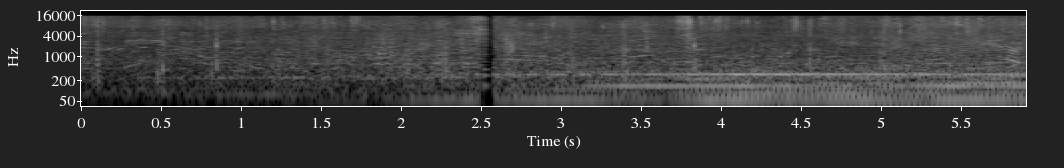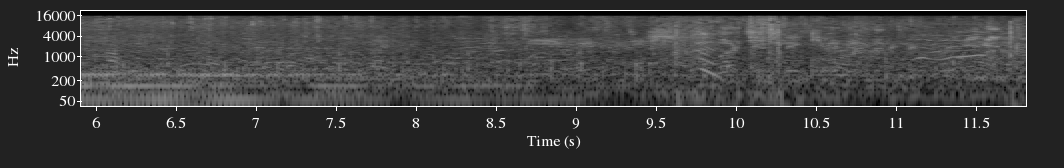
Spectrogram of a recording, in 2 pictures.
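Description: Footsteps patter on a paved walkway.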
